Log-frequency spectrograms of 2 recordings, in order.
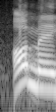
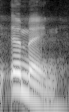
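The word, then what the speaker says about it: אמן: Instead of saying amen, you say imen, imen. Basically, you're not pronouncing the word correctly. Ketufa means that you drop the nun at the end. You say amay instead of amen.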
